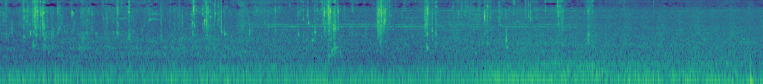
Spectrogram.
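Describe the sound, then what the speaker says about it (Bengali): Adenium plant roots are washed under running water, making a continuous close trickle and splash with small drips and knocks over a low background rumble. "এবার আমি সবগুলো গাছ ধুয়ে নেব একটা একটা করে।"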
